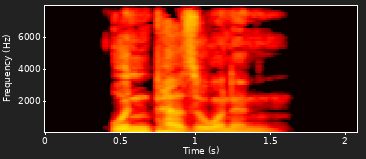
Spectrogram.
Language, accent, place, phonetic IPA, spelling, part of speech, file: German, Germany, Berlin, [ˈʊnpɛʁˌzoːnən], Unpersonen, noun, De-Unpersonen.ogg
- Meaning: plural of Unperson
